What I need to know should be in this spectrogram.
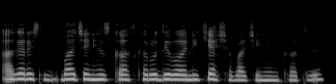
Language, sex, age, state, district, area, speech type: Kashmiri, female, 45-60, Jammu and Kashmir, Bandipora, rural, spontaneous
